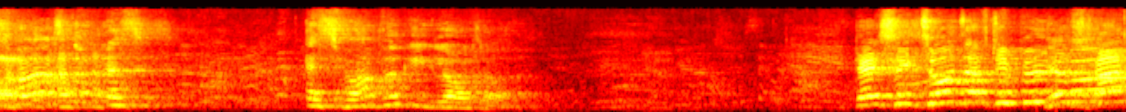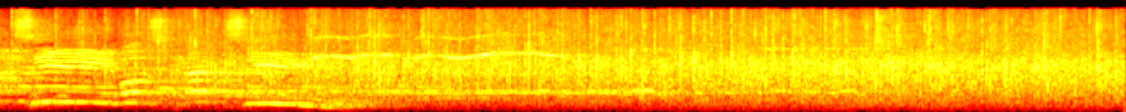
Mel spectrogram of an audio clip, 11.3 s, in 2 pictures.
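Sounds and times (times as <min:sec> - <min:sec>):
laughter: 0:00.0 - 0:02.0, 0:02.8 - 0:04.3
speech: 0:01.6 - 0:02.7, 0:04.3 - 0:07.6
crowd clapping: 0:04.8 - 0:11.2.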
